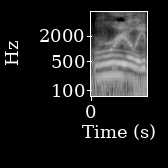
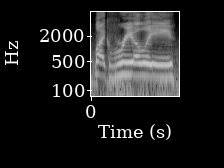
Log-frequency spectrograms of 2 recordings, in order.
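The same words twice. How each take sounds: First: Short blunt really, falling; clipped sarcastic retort; flat sarcastic. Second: Drawn-out sceptical really; slow mocking disbelief; disbelieving. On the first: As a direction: drop it flatly, unimpressed. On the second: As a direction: stretch it slowly, doubting them. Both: Real, not acted. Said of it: "That thought has never crossed your head?".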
